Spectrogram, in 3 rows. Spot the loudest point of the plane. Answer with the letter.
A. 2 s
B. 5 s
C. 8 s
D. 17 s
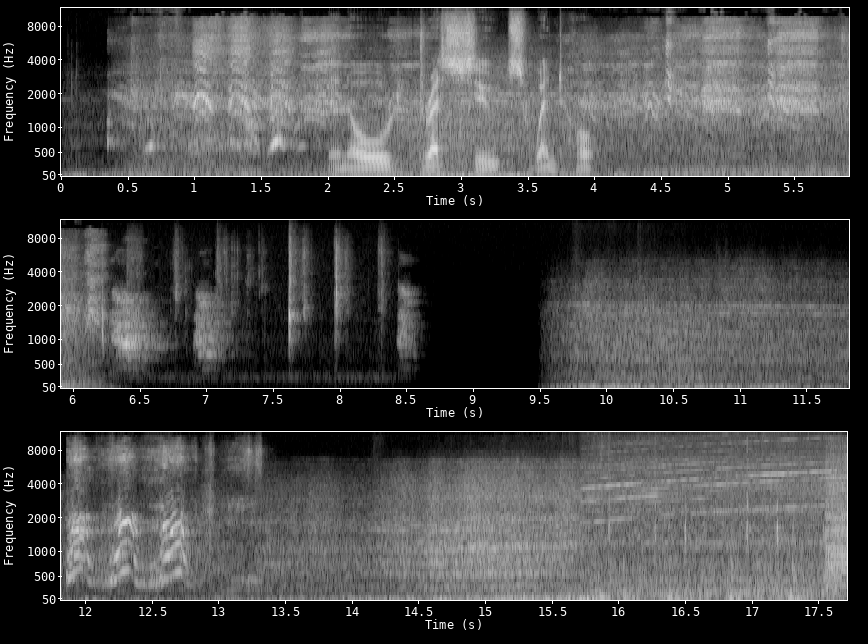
D.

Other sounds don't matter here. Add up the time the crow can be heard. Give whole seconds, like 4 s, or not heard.
6 s.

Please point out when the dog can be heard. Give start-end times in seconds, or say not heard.
0.3-1.9, 6.2-8.6, 11.8-13.3.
